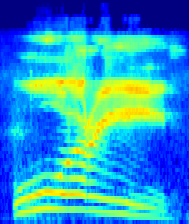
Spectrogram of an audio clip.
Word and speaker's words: Uri: Uri.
